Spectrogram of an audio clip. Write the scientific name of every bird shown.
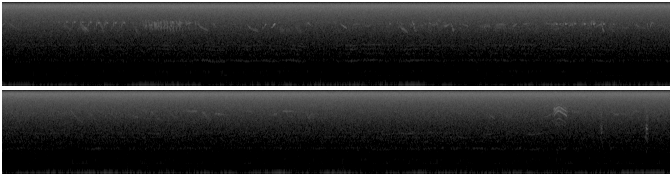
Alauda arvensis, Chlorodrepanis virens, Pternistis erckelii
